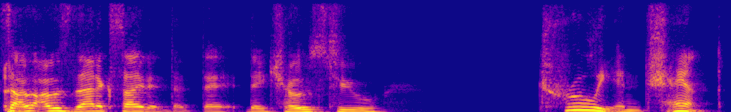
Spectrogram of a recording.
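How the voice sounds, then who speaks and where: A man co-hosting a podcast, talking in an excitable, enthusiastic way and swearing casually. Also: fairly high pitch, slow. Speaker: podcast co-host. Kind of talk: casual chat.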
